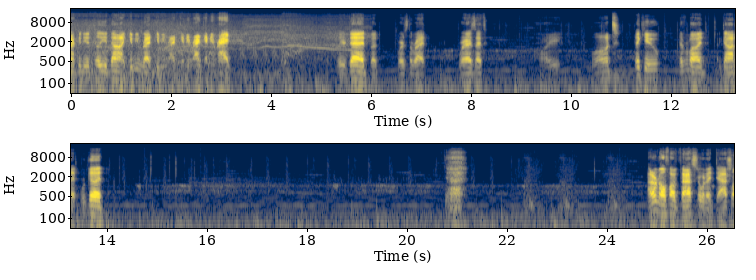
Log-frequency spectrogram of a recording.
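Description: A young man talks casually and close to a microphone.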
